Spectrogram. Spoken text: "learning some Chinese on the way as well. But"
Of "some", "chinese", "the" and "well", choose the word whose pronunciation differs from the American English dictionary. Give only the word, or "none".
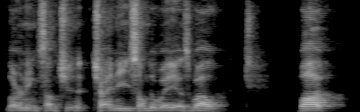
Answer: none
